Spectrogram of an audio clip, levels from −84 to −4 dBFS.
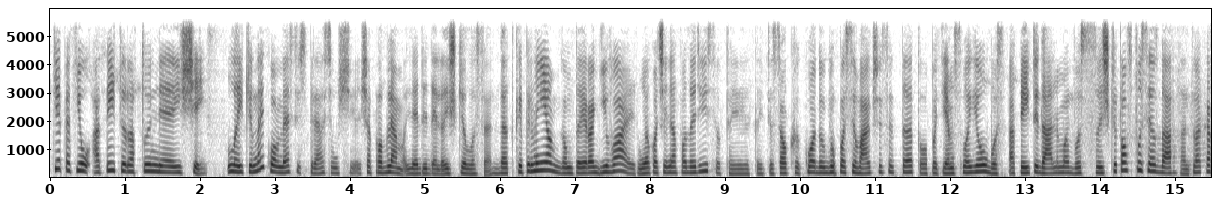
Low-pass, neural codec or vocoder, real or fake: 5.4 kHz; codec, 16 kHz, 1 kbps, FunCodec, trained on Chinese and English, 50 frames a second; fake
